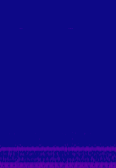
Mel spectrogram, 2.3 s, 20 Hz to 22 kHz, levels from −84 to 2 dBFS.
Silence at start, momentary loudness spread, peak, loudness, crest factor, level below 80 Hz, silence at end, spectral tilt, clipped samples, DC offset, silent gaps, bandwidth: 0 s; 0 LU; -56 dBFS; -69 LUFS; 12 dB; -74 dBFS; 0 s; -4 dB/octave; under 0.1%; under 0.1%; none; 16 kHz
